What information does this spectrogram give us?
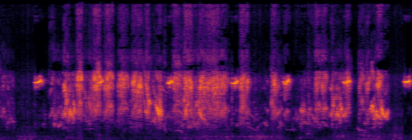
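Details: Budgies in a continuous high warbling chatter. Rapid chirps overlap almost without a break, with a few crisp, sharp ticks near the start and the end.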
